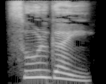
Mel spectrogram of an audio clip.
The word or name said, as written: ಸೂಳ್ಗೈ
